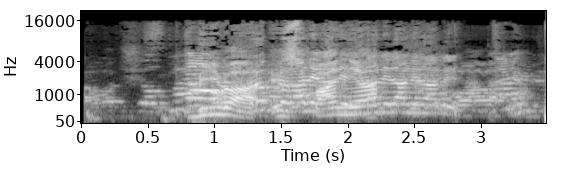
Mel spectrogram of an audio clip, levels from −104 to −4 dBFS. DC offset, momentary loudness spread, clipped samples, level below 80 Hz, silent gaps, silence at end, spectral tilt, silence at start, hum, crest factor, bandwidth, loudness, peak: under 0.1%; 20 LU; under 0.1%; -54 dBFS; none; 0 s; -2 dB/octave; 0.05 s; none; 14 dB; 16.5 kHz; -13 LUFS; 0 dBFS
